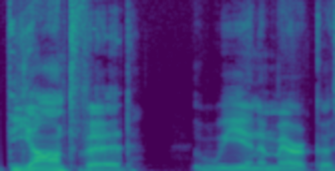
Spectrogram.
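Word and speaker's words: Die Antwoord: uh what's their name again well they're it's pronounced deontved we in america say die ant word so this this group from south africa super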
